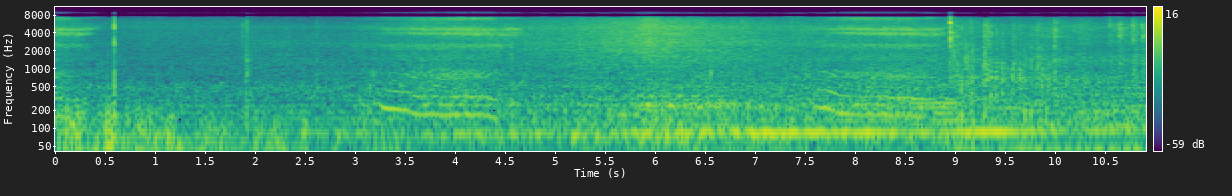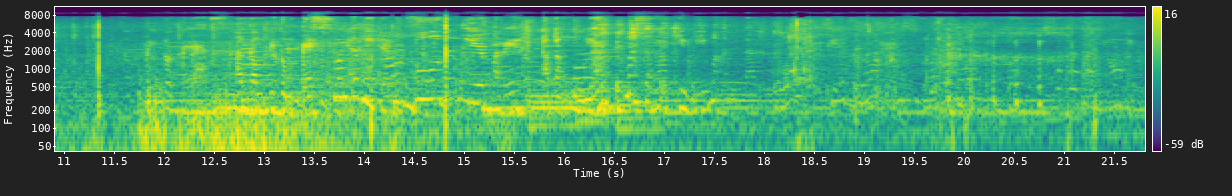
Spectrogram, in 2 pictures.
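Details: Loud, rough, rumbling snoring with rattling breaths repeating throughout, louder in the second half.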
